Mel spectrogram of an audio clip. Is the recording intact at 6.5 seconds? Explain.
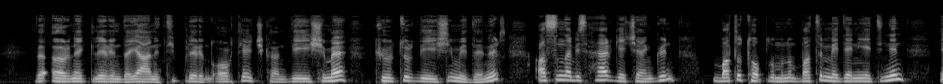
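Yes, at 6.5 seconds the speech plays through intact, with no fault audible at that point.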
